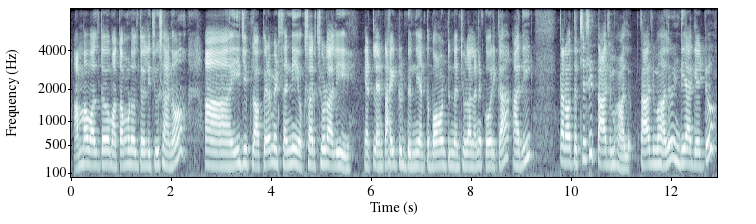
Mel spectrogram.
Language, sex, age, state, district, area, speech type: Telugu, female, 30-45, Andhra Pradesh, Sri Balaji, rural, spontaneous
